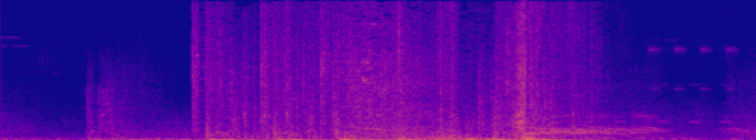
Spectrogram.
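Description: A rifle fires a loud shot.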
